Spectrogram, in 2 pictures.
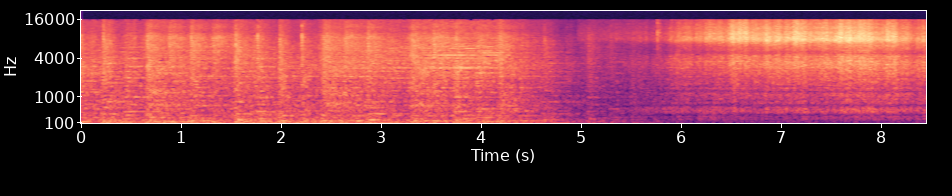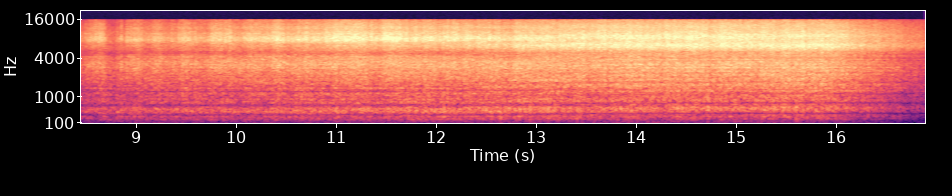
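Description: Background music for the first few seconds, then a flower pot (cone ground fountain) firework burning: a steady rushing hiss of sparks that starts about five seconds in, swells over a few seconds and then holds steady.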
